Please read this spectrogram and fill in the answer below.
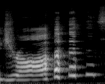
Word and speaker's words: drawers: she burned his lucky draws. Or in that scene too, he says, okay, because she says, I'm not cleaning your drawers. And she's like, and you will pronounce it draws.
